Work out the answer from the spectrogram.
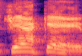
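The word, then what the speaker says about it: Jackée: Is that how you pronounce it? Jackie? – He is Jack A, the lady from 227, yes.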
